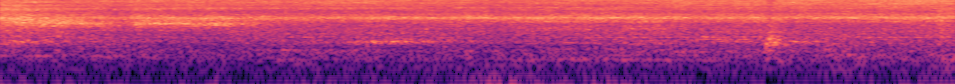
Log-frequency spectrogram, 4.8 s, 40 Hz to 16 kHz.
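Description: An Odakyu 1000 series electric train, an unrenovated car, running on the line, heard from on board. Steady wheel and rail noise carries a few faint steady whining tones from the traction equipment.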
